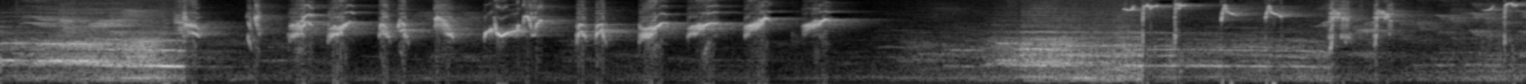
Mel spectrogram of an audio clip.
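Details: Morning song of an Orange-headed thrush: a fast series of sharp repeated chirping notes, about four per second, then a noisy pause and high thin whistles and clicks.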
